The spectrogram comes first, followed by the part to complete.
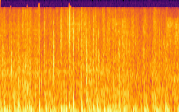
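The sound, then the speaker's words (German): Horses ride past with a rapid, overlapping clip-clop of hooves, fairly loud, over a steady low rumble of background noise. No one speaks. “Pferde reiten vorbei”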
